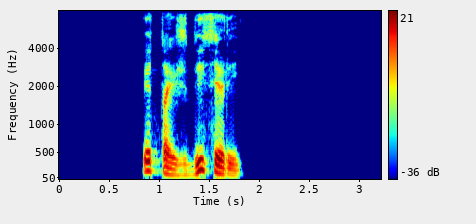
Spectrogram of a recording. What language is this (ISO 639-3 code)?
kab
